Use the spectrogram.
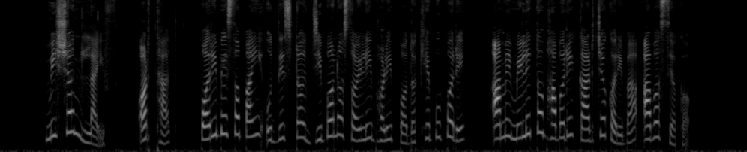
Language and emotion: Odia, neutral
